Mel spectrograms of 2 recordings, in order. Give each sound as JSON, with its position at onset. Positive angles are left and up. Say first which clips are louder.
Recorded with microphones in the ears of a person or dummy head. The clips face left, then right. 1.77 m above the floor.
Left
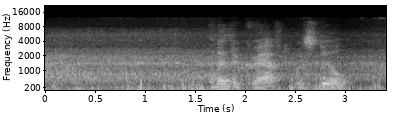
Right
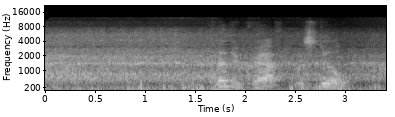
{"t": 1.6, "sound": "a man speaking", "louder": "even", "side_deg": 15, "distance_m": 1.5}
